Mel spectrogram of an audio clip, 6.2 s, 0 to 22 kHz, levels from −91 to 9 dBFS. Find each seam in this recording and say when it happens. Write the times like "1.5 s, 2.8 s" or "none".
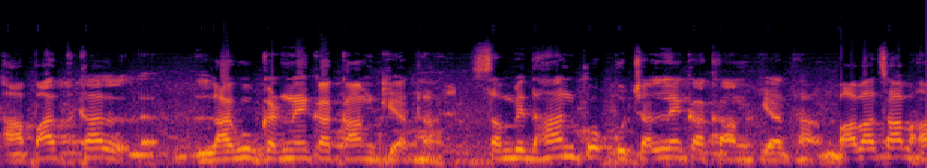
1.2 s, 3.1 s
